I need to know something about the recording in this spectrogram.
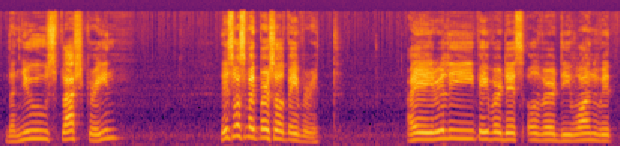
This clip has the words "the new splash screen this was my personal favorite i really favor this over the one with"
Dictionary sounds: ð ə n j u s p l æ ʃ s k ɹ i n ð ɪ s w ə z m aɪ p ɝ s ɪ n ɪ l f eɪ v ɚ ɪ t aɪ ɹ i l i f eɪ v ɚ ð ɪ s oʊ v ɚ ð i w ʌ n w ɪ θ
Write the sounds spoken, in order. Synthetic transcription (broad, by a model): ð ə n j u s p l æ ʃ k ɹ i n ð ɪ s w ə s m aɪ p ɝ s ɪ n ɪ l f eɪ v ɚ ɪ t aɪ ɹ i l i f eɪ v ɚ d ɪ s oʊ v ɚ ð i w ʌ n w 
